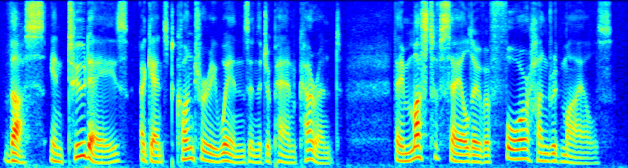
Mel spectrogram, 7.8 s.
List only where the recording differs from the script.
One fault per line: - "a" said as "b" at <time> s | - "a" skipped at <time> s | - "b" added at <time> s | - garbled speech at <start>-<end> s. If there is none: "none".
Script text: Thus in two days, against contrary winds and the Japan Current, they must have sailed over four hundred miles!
- "and" said as "in" at 3.1 s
